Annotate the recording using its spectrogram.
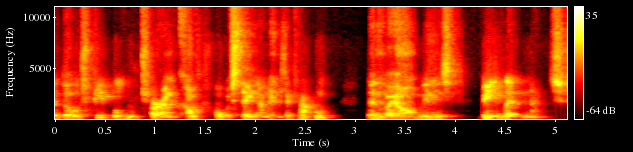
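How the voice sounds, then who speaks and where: His pitch rises and falls in very wide swings while the man keeps a moderate pace. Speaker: community member. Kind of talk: community meeting remarks.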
